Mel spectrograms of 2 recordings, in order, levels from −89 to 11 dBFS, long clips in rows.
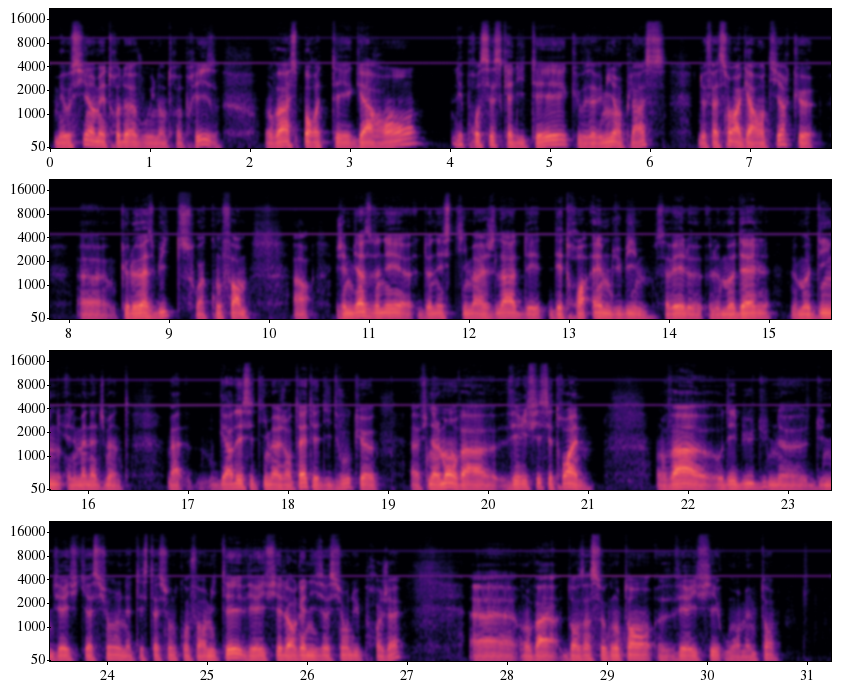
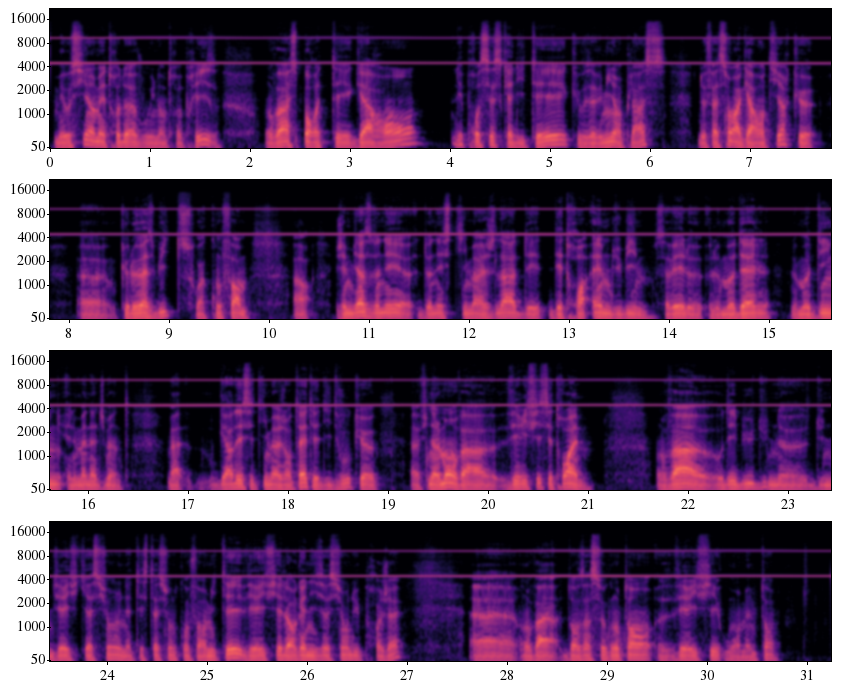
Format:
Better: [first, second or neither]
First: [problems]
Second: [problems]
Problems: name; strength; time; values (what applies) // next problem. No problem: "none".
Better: first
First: high-pitched whine; faint; throughout; 4.5 kHz, 25 dB below the speech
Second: high-pitched whine; loud; throughout; 4.5 kHz, 8 dB below the speech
